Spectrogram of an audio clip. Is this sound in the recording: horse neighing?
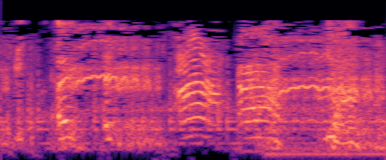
yes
